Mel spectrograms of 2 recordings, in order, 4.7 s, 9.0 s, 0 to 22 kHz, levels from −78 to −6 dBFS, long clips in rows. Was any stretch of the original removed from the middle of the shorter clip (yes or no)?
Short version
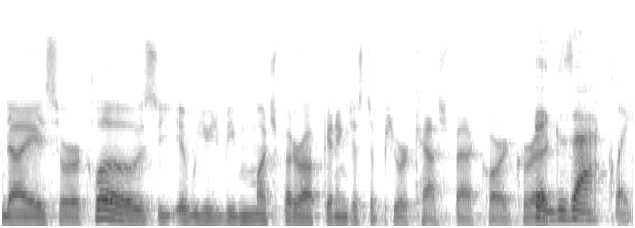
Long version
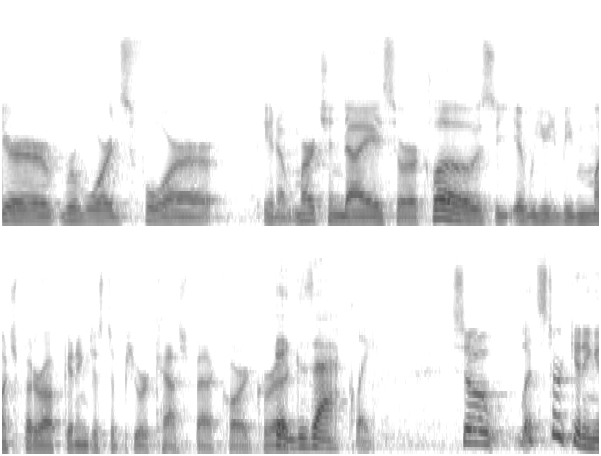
no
